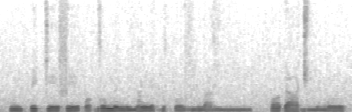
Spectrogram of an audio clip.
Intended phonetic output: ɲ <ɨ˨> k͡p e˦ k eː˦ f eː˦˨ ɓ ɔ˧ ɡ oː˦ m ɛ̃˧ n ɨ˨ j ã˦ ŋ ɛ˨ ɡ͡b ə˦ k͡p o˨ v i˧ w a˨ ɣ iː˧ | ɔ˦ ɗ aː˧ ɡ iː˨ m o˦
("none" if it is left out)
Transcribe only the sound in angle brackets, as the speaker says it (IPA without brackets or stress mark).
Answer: ɨ˨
